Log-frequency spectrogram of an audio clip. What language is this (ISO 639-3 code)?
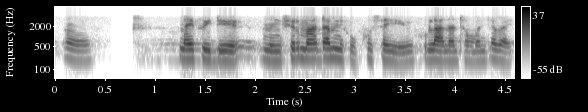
brx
